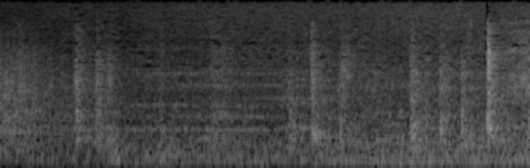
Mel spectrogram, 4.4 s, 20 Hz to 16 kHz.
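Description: NASCAR stock cars' V8 engines running on the track, heard as a steady, noisy rumble with a few short knocks.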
